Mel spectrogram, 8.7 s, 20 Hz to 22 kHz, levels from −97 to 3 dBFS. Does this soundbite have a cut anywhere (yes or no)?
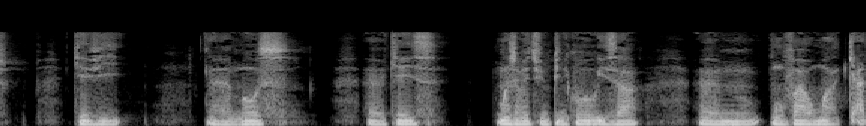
no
